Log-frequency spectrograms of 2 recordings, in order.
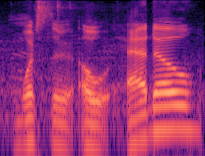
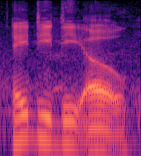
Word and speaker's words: Addo: Addo? Did he ever pronounce it? ADDO.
